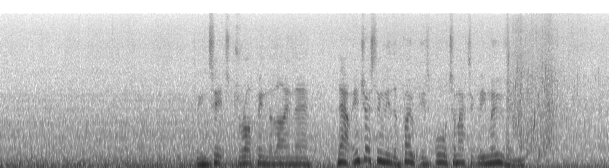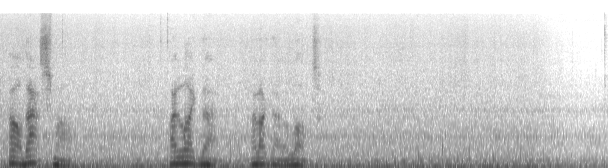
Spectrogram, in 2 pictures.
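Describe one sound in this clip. A boat engine rumbles low and steadily.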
